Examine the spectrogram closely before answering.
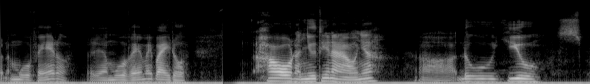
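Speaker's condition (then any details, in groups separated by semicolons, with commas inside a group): No condition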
